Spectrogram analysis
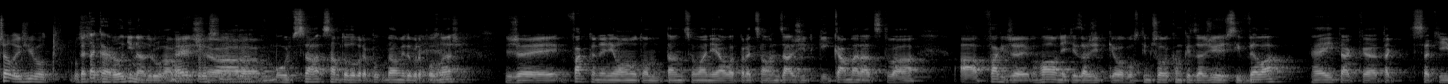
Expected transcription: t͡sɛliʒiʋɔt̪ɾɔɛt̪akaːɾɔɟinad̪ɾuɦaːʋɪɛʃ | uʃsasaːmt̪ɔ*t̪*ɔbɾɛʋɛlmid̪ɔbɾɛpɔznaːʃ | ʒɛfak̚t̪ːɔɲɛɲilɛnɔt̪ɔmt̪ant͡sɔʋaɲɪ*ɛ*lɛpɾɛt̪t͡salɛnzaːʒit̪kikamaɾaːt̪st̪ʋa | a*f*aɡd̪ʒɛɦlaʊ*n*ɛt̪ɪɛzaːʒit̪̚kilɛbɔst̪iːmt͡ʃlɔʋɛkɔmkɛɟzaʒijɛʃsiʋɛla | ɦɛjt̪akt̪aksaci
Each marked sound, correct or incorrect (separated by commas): incorrect, incorrect, correct, incorrect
